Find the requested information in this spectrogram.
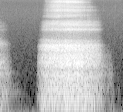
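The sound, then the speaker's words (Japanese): A single long, deep breath, soft and breathy, swells and fades alone in the quiet. “さあ、行くわよ。大きく息を吸って、”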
